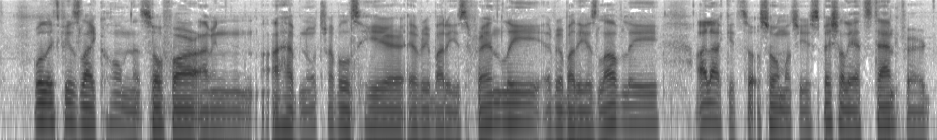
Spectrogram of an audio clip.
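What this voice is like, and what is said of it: American accent. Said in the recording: “what an American accent you've started to develop ... this great American accent of yours”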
